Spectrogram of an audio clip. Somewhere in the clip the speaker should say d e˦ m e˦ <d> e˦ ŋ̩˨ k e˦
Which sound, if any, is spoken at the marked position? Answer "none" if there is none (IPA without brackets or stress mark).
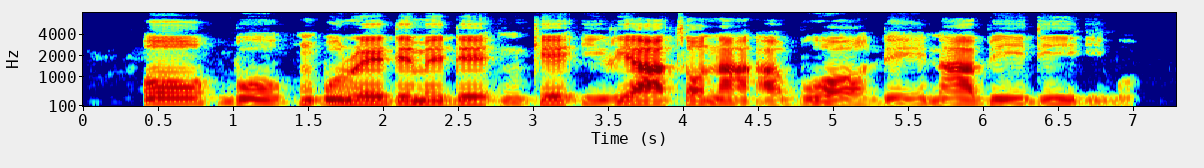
d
